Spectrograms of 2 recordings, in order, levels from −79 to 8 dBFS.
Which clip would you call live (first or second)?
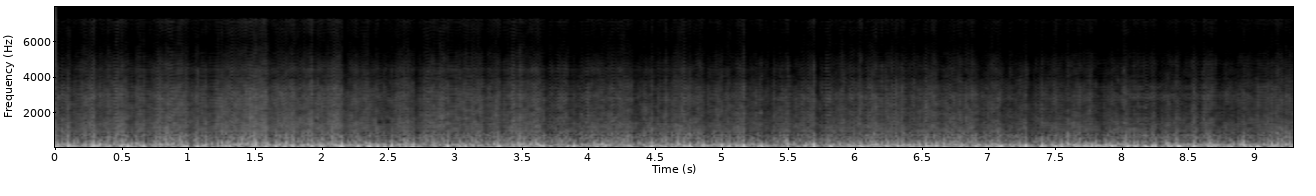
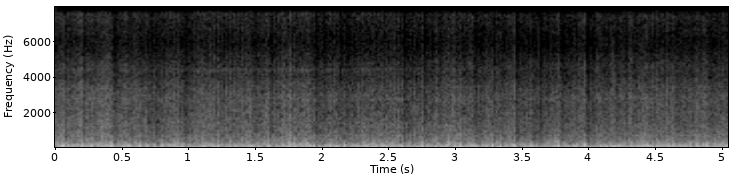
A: second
